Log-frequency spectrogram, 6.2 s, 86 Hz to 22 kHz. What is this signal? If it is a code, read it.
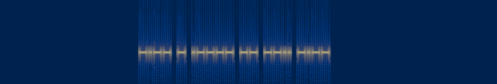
Morse code, heard as a keyed tone, about 40 wpm, 700 Hz. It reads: YT1MZY
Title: DXCC-100 Call Signs - 6 Characters - Repeated 2x - 40wpm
